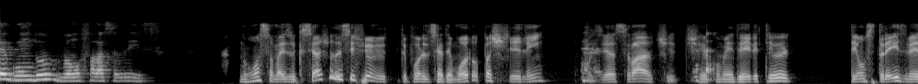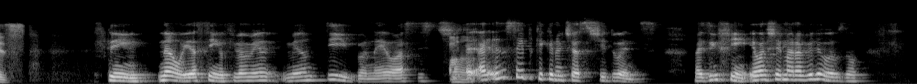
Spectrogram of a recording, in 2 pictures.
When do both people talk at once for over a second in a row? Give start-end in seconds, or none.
none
